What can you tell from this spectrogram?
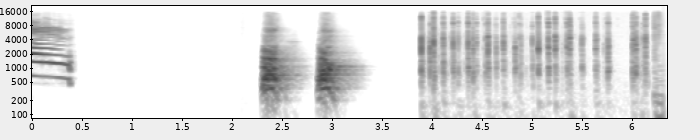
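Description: The tail of a cat's meow, then two dog barks about half a second apart around two and a half seconds in, followed by about two seconds of rapid computer-keyboard typing clicks.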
